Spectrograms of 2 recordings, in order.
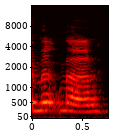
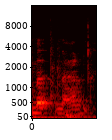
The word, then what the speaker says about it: McMahon: important, was that moment where the catatonic Linda McMahon stood up out of her wheelchair and showed that she was the main McMahon.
